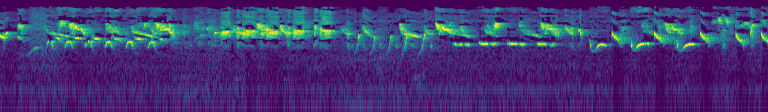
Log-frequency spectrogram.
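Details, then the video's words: Energetic rolling song of a wambi mini: long, unbroken stream of very high, rapid chirps and twittering trills with quick slurred notes, varying in tempo across the phrase; faint steady hum. "wambi mini gacor ngerol"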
